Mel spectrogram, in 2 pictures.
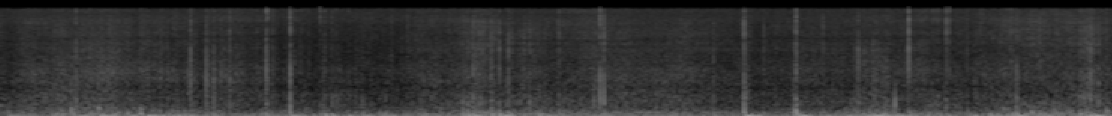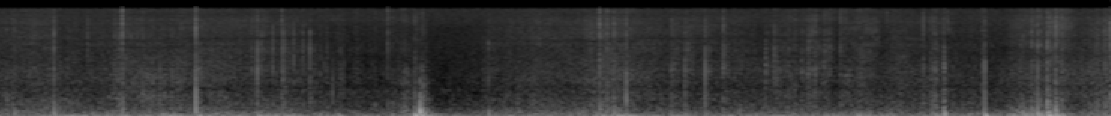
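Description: A small, soft, padded black fabric sleep mask with a strap lies on a bed and is scratched with the fingernails of both hands. The result is a quiet, steady scratching and rustling over a low, throbbing hum, dotted with brief sharper clicks and crackles.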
